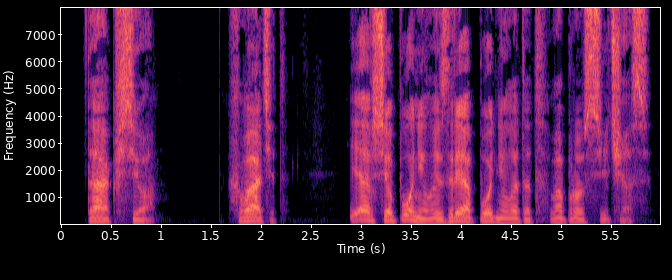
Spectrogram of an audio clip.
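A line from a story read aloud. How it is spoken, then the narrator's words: Gloomy. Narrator (Russian): мрачно проговорил я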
